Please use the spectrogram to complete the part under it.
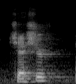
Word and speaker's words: Cheshire: How do you say the cat with the Cheshire? – Okay.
